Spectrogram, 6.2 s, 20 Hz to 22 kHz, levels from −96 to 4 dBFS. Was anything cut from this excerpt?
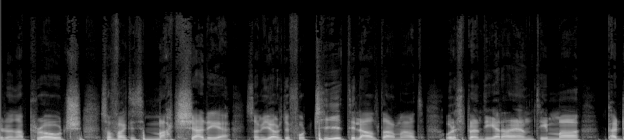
no; 0 cuts

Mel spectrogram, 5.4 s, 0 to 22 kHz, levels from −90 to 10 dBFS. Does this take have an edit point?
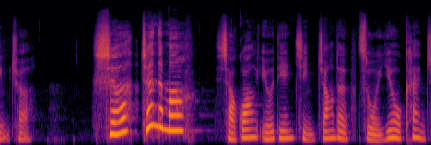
yes; 2 cuts; at 1.7 s, 4.4 s

